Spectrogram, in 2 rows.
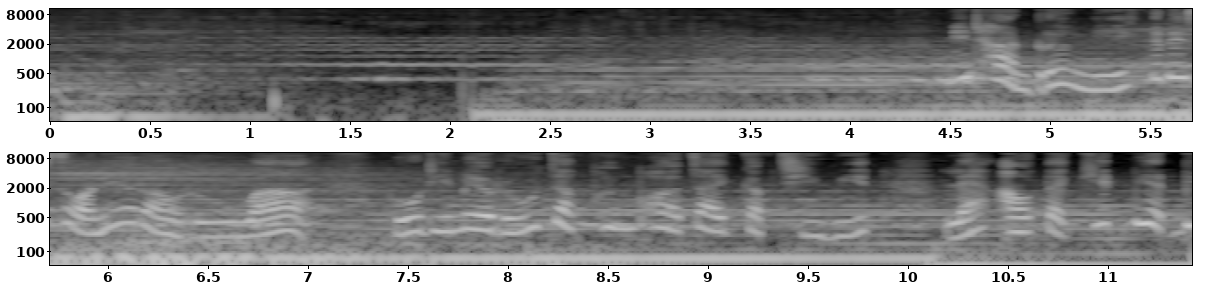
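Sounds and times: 
mosquito buzzing: 0.0s - 6.0s
speech: 4.6s - 11.4s.

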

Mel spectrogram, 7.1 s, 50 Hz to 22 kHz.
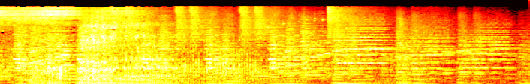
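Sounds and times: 
lion roaring while chasing a green snake: 0.2s - 5.4s.

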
